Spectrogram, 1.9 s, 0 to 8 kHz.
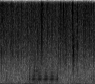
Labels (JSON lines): {"label": "biophony, croak", "recorder": "SoundTrap 500"}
